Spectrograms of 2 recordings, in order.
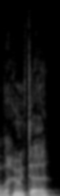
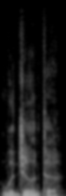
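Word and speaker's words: La Junta: to Lun Colorado now Luna is spelled l a j u n ta a that is that proper Spanish pronunciation it's not legun it's Lun and anyway Lun is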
